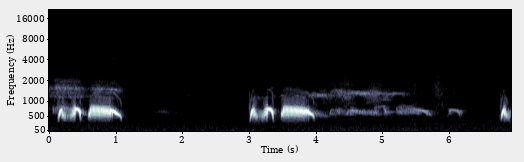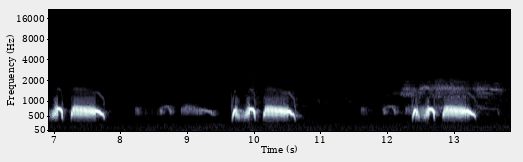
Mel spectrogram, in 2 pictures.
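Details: A spotted dove used as a lure bird to draw in wild doves gives deep, throaty coo phrases, each a quick burst of notes, repeated every few seconds.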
